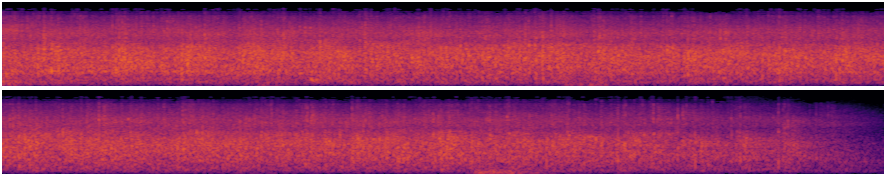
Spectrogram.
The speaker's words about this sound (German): Ja, Ihr dürft, euch euer, ihr dürft euren Pastoren und euren ehemaligen Pastor ruhig einen großen, dicken Applaus geben. Ich finde, das haben sie verdient.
